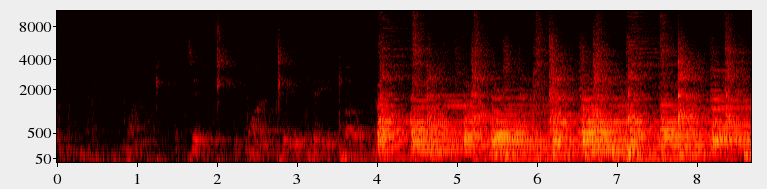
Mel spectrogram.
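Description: Faint, evenly spaced clicks of a count-off, then about four seconds in a jazz combo comes in together: grand piano chords over upright bass and drums.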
